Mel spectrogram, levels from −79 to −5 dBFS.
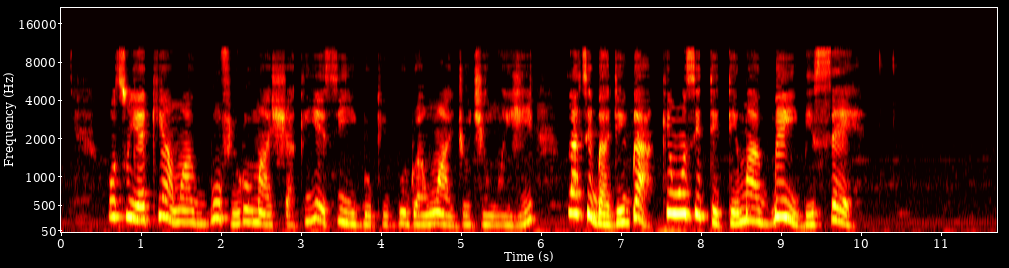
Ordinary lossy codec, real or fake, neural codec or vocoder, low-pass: none; real; none; 9.9 kHz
